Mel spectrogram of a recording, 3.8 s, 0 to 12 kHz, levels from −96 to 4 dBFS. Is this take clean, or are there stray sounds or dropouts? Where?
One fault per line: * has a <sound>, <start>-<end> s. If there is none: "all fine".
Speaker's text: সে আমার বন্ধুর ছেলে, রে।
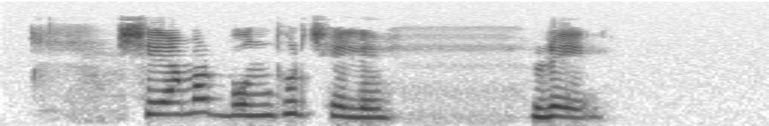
all fine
